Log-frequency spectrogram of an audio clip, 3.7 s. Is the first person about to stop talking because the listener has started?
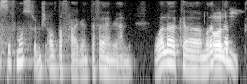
No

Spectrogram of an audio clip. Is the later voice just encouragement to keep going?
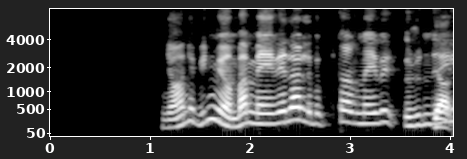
No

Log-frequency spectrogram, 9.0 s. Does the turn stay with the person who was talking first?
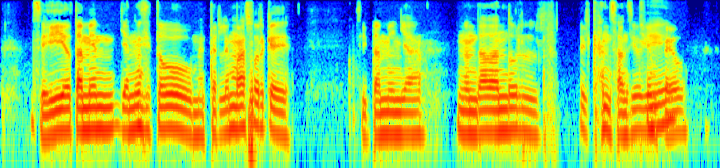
No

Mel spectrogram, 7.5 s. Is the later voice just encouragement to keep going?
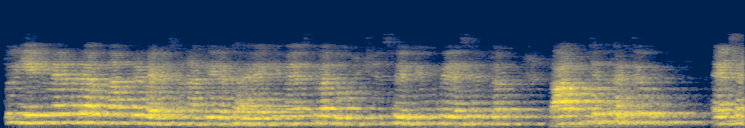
No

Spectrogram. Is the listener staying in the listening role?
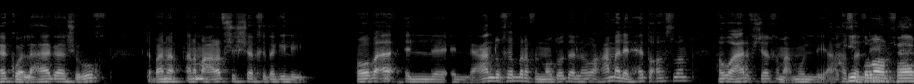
No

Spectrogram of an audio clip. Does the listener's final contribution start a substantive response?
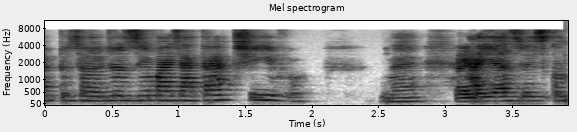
No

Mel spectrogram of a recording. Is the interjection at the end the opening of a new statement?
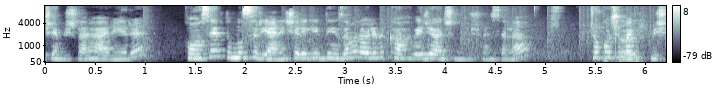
No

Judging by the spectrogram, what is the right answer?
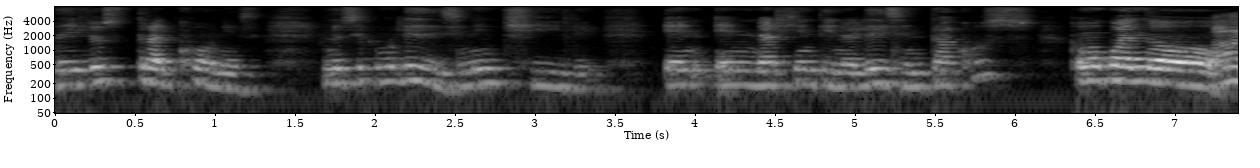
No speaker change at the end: Yes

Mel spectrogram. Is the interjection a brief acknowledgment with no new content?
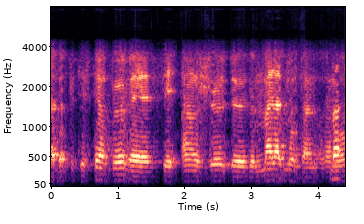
No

